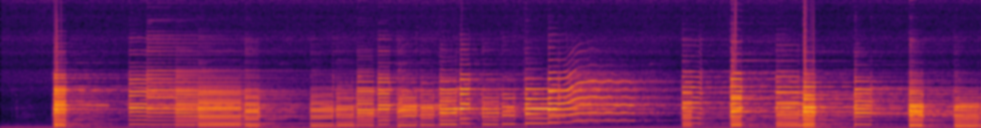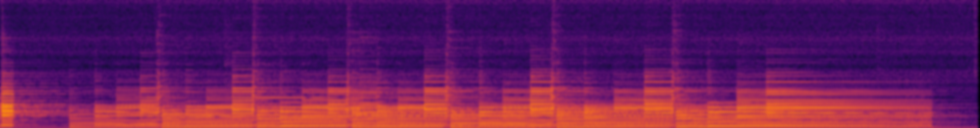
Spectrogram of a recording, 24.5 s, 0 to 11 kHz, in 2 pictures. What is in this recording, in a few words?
12 String Lap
